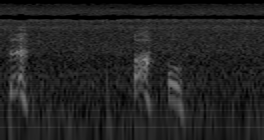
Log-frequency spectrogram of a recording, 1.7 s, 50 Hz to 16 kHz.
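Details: A group of six to seven great hornbills visiting a backyard on 25 January 2021: three short, loud, harsh barking notes with falling harmonics in quick succession, a person talking excitedly nearby.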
